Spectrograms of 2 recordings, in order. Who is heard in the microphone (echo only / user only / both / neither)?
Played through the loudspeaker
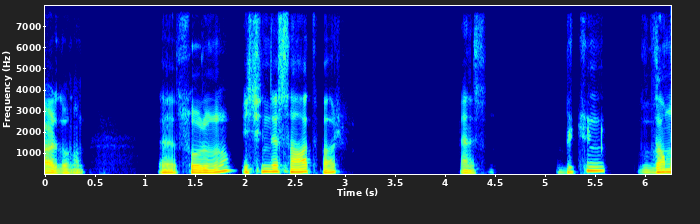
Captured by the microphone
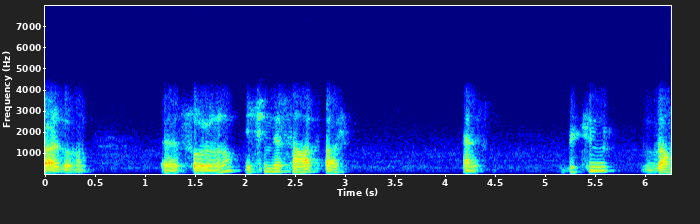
echo only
